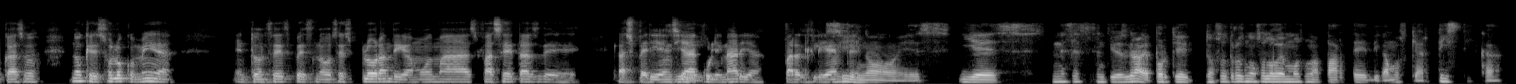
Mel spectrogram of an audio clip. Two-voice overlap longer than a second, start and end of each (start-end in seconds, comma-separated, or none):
none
